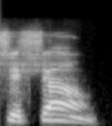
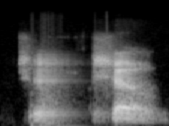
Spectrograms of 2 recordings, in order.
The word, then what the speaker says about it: Shoshone: There's a Shoshone Spring. And I think it's just Shoshone. That you don't pronounce the E. Yeah. Shoshone.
